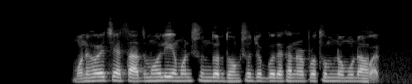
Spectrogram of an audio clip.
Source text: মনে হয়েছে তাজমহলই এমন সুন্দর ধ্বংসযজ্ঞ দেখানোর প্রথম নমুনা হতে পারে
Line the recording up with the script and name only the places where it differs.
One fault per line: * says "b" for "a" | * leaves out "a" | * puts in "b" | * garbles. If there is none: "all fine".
* leaves out "হতে"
